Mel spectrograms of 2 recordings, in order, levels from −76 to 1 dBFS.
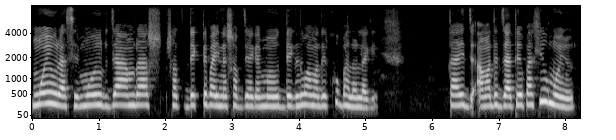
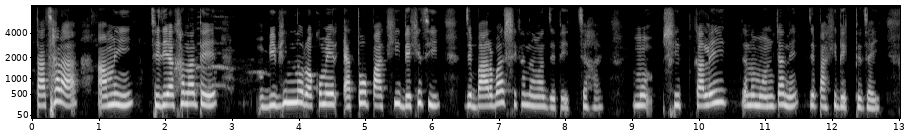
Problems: constant background noise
